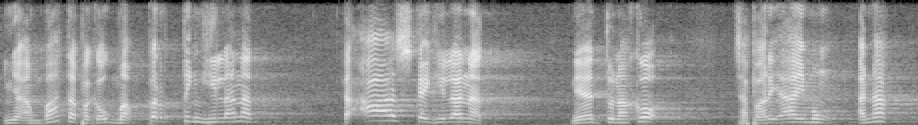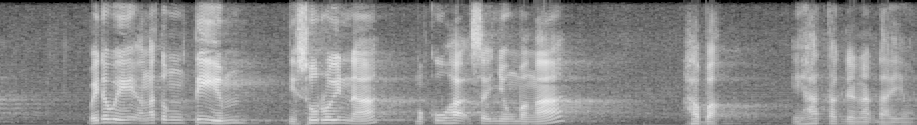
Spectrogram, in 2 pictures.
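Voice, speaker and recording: A Cebuano-accented priest preaches with a bright, forceful voice that carries. His pitch sits a little high for a man, and his sermon is lively and playful as he acts out the people in his stories. His voice rings with the long reverb of a large hall. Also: normal speed, long pauses. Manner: animated storyteller, acts out voices and laughs.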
